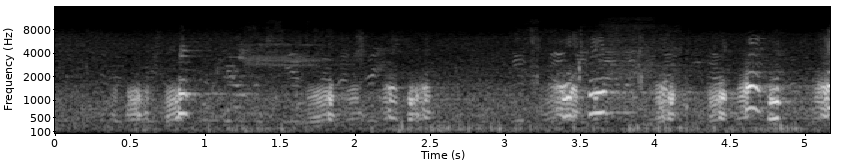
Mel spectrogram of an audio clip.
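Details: Canada geese in a fight, honking loudly: scattered harsh honks early, then a louder cluster of overlapping calls near the end.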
